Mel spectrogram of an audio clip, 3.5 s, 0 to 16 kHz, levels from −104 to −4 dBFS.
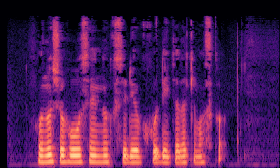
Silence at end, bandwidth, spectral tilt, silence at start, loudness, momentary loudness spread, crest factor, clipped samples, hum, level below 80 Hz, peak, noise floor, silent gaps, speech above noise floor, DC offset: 0.75 s; 11 kHz; -6.5 dB/octave; 0.5 s; -21 LUFS; 16 LU; 18 dB; under 0.1%; none; -62 dBFS; -4 dBFS; -59 dBFS; none; 38 dB; under 0.1%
